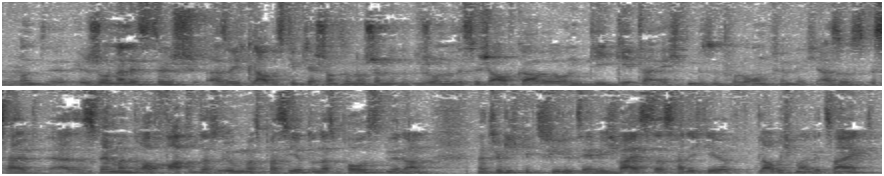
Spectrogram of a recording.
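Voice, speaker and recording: Amid noticeable background noise and audible room echo, a man speaks very fast at a medium pitch with ordinary pitch variation. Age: 30s. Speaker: podcast co-host and long-term student. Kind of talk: casual chat.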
